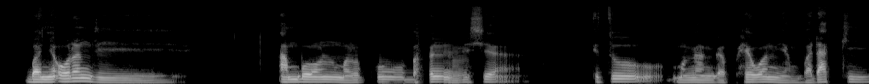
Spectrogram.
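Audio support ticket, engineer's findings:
Repeated packet loss (robotic sound), 3.55–4.64 s. Speech turns choppy, with pieces dropped. Probable component: network jitter buffer and loss concealment. Roughly a dozen holes, longest 118 ms, patched by stretching the previous sound; about 40% of the span is synthetic fill. Spectrogram: smeared, repeated harmonic bands with abrupt cuts. Waveform: short, periodic-looking repeats broken by sudden envelope jumps.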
